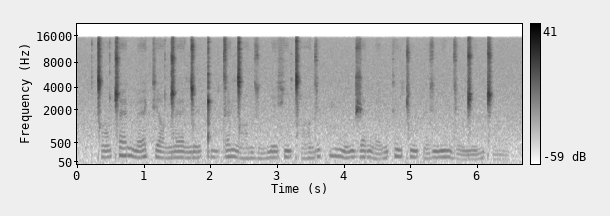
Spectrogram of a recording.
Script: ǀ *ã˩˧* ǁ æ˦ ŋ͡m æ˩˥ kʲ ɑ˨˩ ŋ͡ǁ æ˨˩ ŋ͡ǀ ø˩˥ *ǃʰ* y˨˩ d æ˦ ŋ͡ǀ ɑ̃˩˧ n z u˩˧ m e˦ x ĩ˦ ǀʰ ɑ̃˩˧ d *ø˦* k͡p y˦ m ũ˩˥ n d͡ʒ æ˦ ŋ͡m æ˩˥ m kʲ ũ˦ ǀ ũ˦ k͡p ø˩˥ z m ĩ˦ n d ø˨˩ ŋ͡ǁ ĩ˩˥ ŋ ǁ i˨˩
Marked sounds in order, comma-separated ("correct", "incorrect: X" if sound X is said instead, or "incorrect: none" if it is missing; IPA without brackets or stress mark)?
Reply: incorrect: ɑ̃˩˧, incorrect: ǃ, correct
